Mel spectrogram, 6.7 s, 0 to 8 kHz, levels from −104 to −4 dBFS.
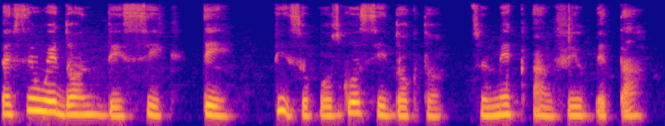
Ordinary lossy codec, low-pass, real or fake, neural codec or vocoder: none; 7.2 kHz; real; none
